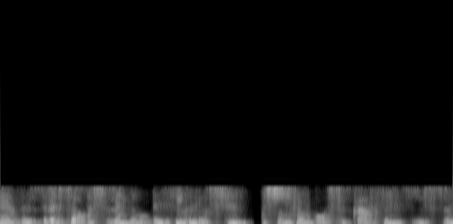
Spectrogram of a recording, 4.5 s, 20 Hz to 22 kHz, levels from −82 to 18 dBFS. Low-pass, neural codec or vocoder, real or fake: 3.6 kHz; codec, 16 kHz, 0.5 kbps, FreqCodec, smaller model; fake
